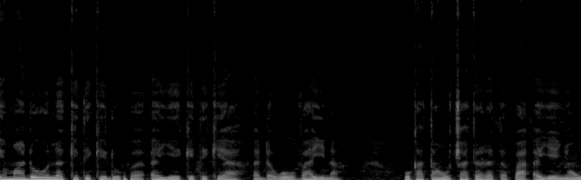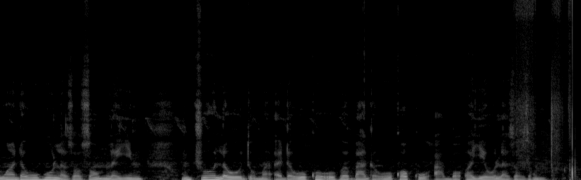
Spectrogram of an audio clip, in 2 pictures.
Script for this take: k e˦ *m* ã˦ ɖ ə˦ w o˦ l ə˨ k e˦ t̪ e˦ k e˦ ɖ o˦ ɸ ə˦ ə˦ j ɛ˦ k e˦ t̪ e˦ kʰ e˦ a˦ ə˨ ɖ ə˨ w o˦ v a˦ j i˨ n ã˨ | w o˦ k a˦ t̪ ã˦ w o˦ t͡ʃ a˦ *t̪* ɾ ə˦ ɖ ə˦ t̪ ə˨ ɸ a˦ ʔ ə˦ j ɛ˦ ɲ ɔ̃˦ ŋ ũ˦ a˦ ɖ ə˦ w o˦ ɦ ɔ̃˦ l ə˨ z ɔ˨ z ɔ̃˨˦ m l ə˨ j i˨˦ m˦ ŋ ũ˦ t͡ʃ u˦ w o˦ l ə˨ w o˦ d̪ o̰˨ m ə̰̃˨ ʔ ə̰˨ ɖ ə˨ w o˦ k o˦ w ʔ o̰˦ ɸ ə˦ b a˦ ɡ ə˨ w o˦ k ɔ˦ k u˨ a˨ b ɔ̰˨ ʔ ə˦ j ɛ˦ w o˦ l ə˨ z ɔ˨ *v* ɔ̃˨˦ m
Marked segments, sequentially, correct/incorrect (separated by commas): correct, correct, incorrect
